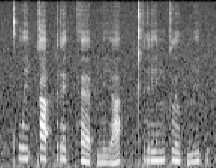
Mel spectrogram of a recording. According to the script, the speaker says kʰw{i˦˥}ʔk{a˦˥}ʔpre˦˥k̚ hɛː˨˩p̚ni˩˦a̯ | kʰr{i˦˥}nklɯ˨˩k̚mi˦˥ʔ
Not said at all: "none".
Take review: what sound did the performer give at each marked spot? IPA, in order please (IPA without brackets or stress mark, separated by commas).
i˦˥, a˦˥, i˦˥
